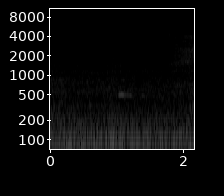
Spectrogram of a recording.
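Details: GE washer during spin: heavy, steady low rumble like a train on tracks; suspected worn, dirty transmission or drive parts, cause not confirmed.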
